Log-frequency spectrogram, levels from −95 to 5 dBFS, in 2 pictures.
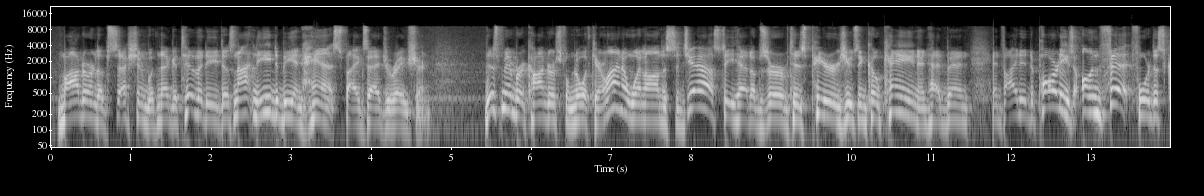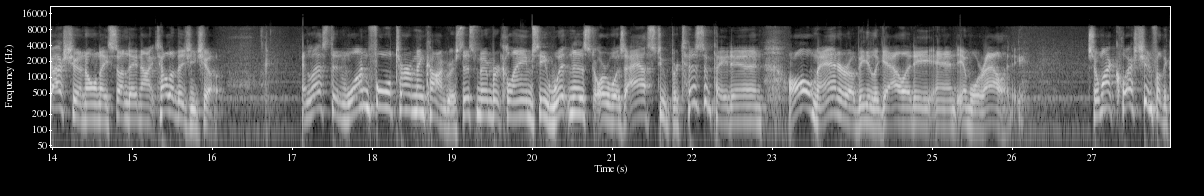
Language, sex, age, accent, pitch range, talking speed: English, male, 50-69, American, 170-285 Hz, 160 wpm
